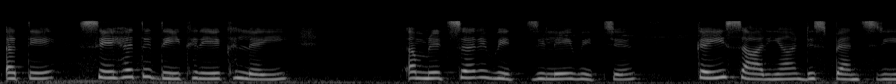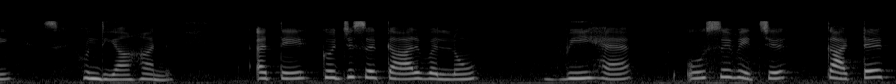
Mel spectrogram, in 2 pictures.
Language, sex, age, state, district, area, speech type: Punjabi, female, 18-30, Punjab, Amritsar, urban, spontaneous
